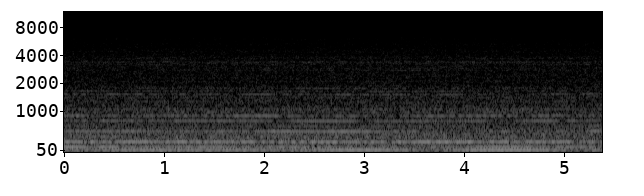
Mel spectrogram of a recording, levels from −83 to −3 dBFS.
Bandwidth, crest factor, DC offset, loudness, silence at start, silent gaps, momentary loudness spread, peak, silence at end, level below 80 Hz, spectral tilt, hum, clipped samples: 11 kHz; 12 dB; under 0.1%; -48 LUFS; 0 s; none; 2 LU; -34 dBFS; 0 s; -52 dBFS; -7 dB/octave; none; under 0.1%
